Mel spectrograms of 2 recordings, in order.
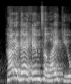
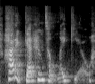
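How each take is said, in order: First: Higher and louder, mocking "How to get him to like you"; mocking repeat. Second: Said in the usual way. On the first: Mocking a Cosmo headline to listeners, louder and sarcastic. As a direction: hammer the headline again with scorn. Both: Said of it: "and it's like".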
